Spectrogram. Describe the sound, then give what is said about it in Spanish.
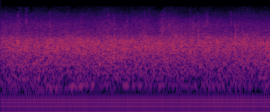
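Sustained applause from a large crowd fills the cathedral of the diocese of Mondoñedo-Ferrol as the new bishop walks through the naves greeting the people, a dense, steady wash of clapping that holds at an even level throughout, with no voices standing out. “Lo hace mientras la catedral aplaude.”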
